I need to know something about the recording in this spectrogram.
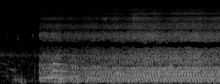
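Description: Engine running steadily with a low, even hum, starting abruptly about half a second in, as a hose fills a mud pit with water.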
